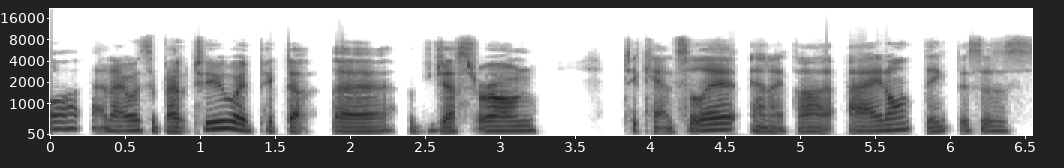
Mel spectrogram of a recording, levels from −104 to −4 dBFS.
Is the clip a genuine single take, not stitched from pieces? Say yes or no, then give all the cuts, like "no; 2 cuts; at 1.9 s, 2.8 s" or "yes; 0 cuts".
yes; 0 cuts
